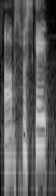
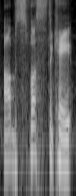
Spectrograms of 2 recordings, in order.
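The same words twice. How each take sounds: First: Obfuscate? asked with a rising tune, unsure of it; Obfuscate? tried again with a doubtful rise; checking pronunciation. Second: Obfuscate drawn out slowly and falling, syllable by syllable; careful word. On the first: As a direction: question whether Obfuscate is right, lifting the end. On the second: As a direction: spell out obfuscate slowly, testing it. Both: Shown as a demonstration.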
